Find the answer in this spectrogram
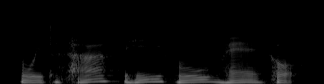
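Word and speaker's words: ふ: Moving to the h with ha, he, hu, he, ho, but the hu is sometimes pronounced as fu.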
